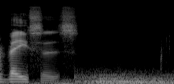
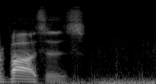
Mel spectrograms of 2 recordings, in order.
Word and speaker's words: vases: and decorations, those are vases. The bigger ones that sit on the floor, those are vases. People can argue because they're both correct. both pronunciations are correct, but kind of a side chamber for maybe meditation, prayer.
